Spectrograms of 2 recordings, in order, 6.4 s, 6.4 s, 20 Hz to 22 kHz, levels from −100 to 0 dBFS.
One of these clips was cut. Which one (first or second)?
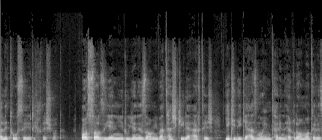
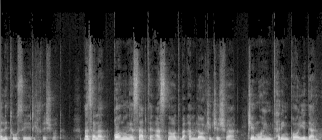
first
